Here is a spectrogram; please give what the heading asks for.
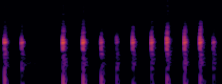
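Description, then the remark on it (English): Knocking on wood: two quick raps, a brief pause, then a steady run of about a dozen hollow knocks, fairly loud and evenly spaced, with no talking. “Knocking on wood that everybody's healthy this year.”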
